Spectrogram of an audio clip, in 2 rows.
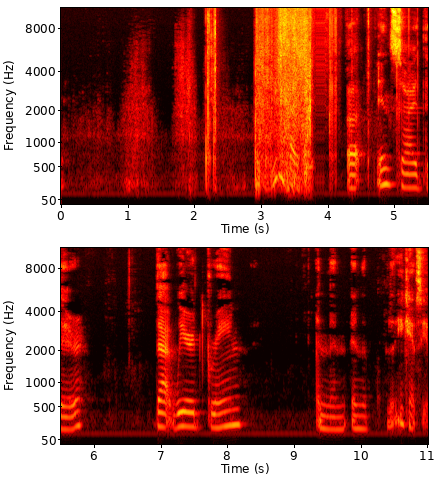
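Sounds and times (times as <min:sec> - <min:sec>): soft rustle on phone microphone: 0:00.1 - 0:04.2
fabric rubbing against phone: 0:00.3 - 0:04.2.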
